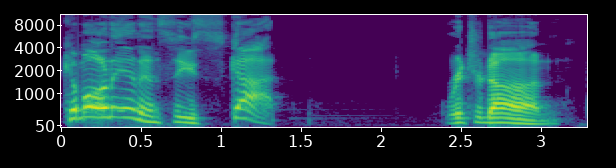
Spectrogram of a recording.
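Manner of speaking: loud radio ad announcer voice. Retelling a radio ad playing at the dealership: radio voice. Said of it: "With your radio voice".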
